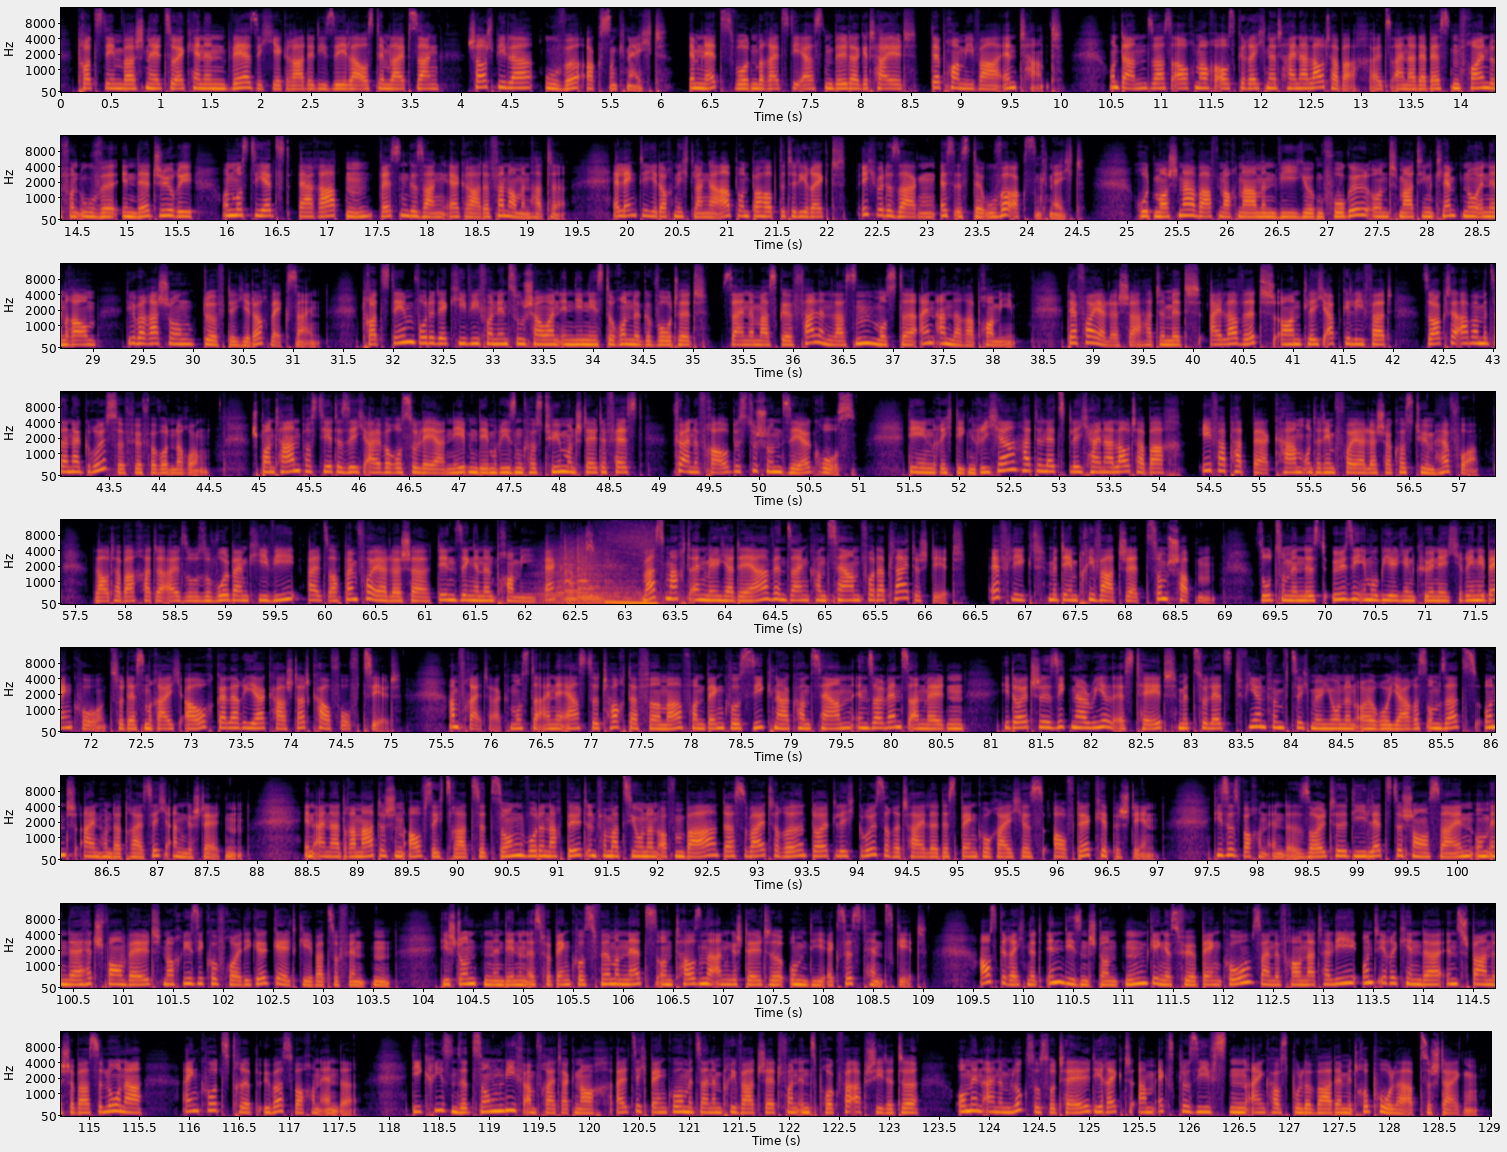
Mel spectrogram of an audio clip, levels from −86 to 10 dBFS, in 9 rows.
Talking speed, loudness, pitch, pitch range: 155 wpm, -19 LUFS, 200 Hz, 185-220 Hz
